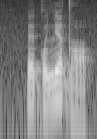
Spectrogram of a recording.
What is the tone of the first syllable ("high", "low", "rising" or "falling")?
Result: high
